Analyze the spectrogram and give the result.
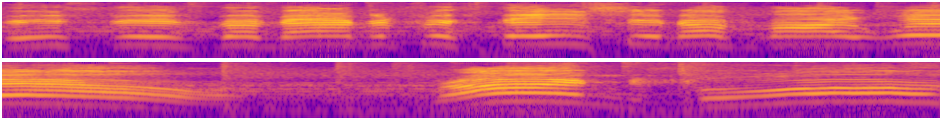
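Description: Shouting in a put-on character voice at an extremely high pitch, a man speaks at a very slow pace over clear music in the background. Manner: yelling, dramatic.

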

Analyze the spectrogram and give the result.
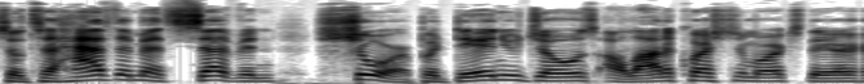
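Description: With a normal speaking voice and ordinary pitch variation, a man comes through in a very clean recording with a silent background and a dry, close sound with no echo. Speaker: radio co-host. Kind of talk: sports talk radio. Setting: studio.

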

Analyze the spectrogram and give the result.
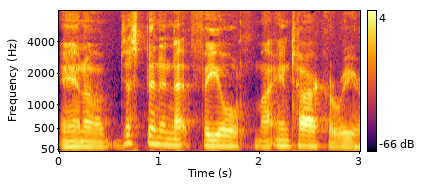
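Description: A man with a Mississippi accent speaks at a moderate pace in a medium-pitched, dark, mellow tone. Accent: Southern US (Mississippi). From US South, Mississippi (Picayune). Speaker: wildlife biologist and land broker. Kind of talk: casual interview chat.

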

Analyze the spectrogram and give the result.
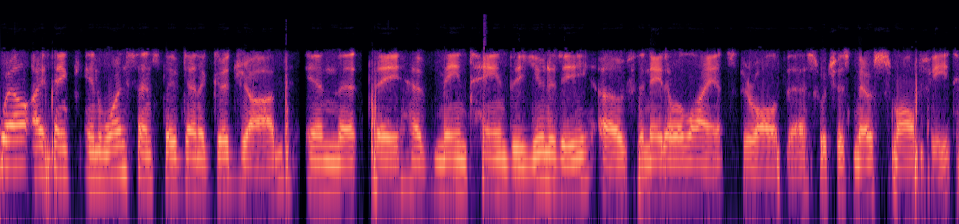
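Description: A man talks at a fairly slow pace with hardly any pauses, in a plain, everyday voice. His pitch is fairly low with ordinary variation, and his loudness stays very even. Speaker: foreign affairs analyst. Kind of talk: radio interview.

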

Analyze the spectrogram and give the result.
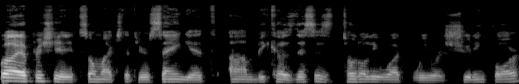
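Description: A man speaks at a moderate pace with fairly even intonation in an unremarkable speaking voice. The sound is dry and close, with no echo. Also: medium pitch for a man. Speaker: video game composer. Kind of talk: casual interview. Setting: video call.

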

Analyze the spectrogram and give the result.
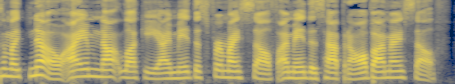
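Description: A woman with an American accent speaks in an unremarkable speaking voice, fairly low in pitch with fairly even intonation. The recording is very clean with a silent background and a dry, close sound with no echo. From West Virginia, US (Fairmont). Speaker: artist and artist's model. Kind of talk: casual interview.

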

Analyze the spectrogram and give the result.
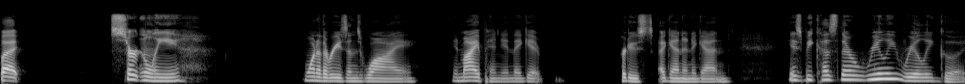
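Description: With an American accent, a woman speaks in a very deep, low voice at a moderate pace, with lively intonation and long, frequent pauses. The recording is very clean, with a silent background and a dry, close sound with no echo. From Colorado, then Chicago area. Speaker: podcast host. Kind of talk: casual chat.

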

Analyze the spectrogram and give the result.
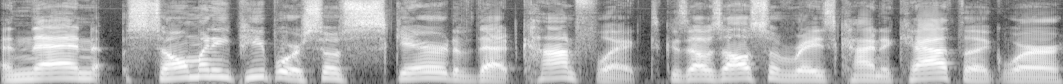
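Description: In a very clean recording with a silent background, a man with an American accent talks at a fairly quick pace in a normal speaking voice. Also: dry, close sound with no echo. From US Northeast. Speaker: comedian. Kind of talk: casual chat.

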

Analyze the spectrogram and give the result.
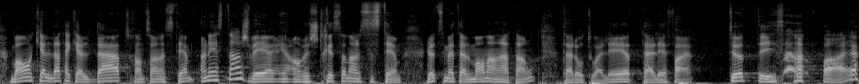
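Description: A man talks at a very fast pace, and his pitch varies in an ordinary way. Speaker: podcast host. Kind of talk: casual chat.

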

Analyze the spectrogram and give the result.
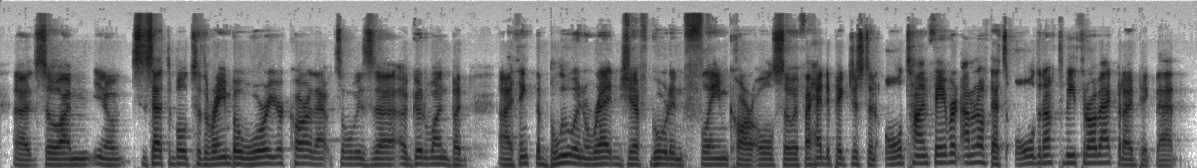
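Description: Rushing at a very fast pace with fairly even intonation, a man speaks in a dry, close sound with no echo. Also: fairly high pitch for a man, hardly any pauses, quiet background. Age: 20s. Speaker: esports racing commentator. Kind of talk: interview.

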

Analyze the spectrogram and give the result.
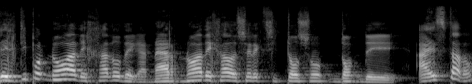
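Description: A man with a high pitch talks at a fairly slow pace with lively intonation, on a very clean recording with a silent background. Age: 30s. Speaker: sports YouTuber and podcaster. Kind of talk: casual commentary monologue.

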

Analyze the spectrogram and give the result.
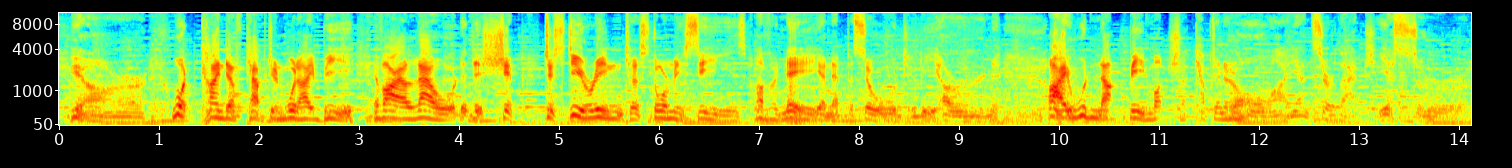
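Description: Clear music sits in the background while a man uses a put-on character voice at medium pitch and a fairly slow pace. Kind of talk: comic pirate accent. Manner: pompous, blustering, growling.

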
